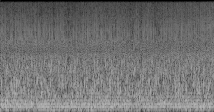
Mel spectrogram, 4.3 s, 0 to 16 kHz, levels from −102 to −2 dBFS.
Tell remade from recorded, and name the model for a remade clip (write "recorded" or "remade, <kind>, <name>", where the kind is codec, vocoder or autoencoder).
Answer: remade, vocoder, BigVGAN v2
